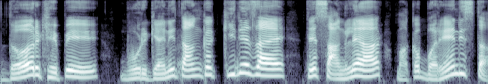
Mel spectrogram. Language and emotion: Goan Konkani, happy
